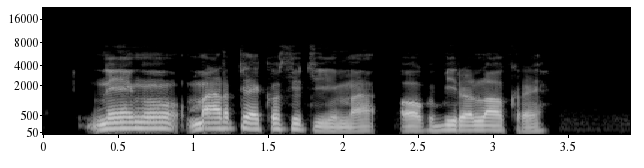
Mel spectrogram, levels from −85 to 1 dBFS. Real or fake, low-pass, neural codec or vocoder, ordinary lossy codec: fake; none; codec, 16 kHz, 8 kbps, FreqCodec, larger model; none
